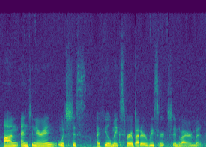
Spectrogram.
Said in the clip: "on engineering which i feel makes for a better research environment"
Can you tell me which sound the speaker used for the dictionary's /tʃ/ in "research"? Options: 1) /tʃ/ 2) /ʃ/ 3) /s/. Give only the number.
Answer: 1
